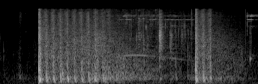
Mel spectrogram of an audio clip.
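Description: Rapid video game gunfire erupts as a player pre-fires at an enemy, a loud sustained burst of automatic shots followed by a second short volley, with no talking.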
